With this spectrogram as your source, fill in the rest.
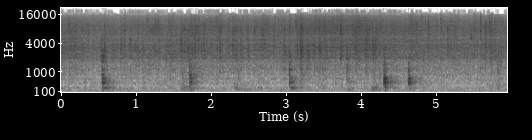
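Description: Rice frying in a pan while it is broken apart gives a steady, close, bright sizzle, punctuated every second or so by sharp scraping and tapping strokes from the utensil.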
